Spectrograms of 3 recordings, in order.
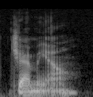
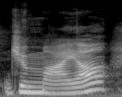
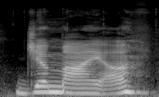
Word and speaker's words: Jemiah: Atis's new ex-girlfriend, Jamia. Hi guys, it's future Mikeala here. I just want to correct, her name is pronounced Jemiah. I've been saying it wrong this entire time and I just really want to apologize.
